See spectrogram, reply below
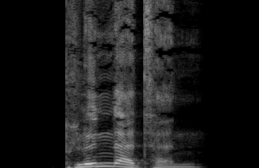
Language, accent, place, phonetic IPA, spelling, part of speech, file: German, Germany, Berlin, [ˈplʏndɐtn̩], plünderten, verb, De-plünderten.ogg
- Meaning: inflection of plündern: 1. first/third-person plural preterite 2. first/third-person plural subjunctive II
